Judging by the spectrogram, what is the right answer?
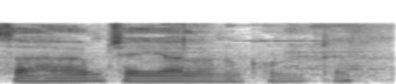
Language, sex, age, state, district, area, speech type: Telugu, male, 30-45, Andhra Pradesh, Krishna, urban, spontaneous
